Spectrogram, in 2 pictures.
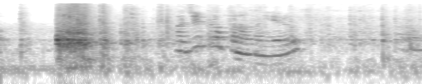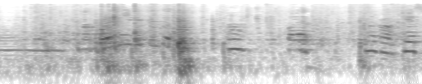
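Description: A cardboard box being torn open and a plastic case handled: a sharp rustle about half a second in, then more sudden crinkling and clacking a few seconds later, with voices gliding up and down in between.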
